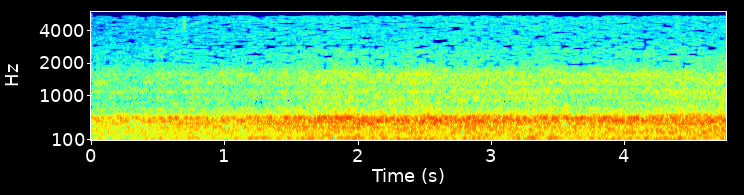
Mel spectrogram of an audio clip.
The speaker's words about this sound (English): Once again, we have a sequence of main engine start.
